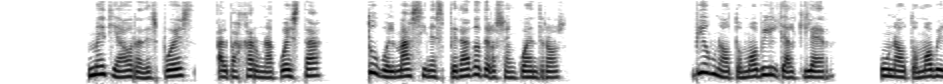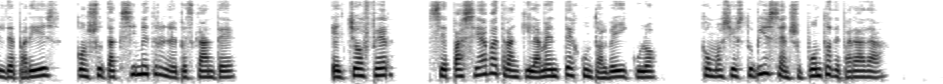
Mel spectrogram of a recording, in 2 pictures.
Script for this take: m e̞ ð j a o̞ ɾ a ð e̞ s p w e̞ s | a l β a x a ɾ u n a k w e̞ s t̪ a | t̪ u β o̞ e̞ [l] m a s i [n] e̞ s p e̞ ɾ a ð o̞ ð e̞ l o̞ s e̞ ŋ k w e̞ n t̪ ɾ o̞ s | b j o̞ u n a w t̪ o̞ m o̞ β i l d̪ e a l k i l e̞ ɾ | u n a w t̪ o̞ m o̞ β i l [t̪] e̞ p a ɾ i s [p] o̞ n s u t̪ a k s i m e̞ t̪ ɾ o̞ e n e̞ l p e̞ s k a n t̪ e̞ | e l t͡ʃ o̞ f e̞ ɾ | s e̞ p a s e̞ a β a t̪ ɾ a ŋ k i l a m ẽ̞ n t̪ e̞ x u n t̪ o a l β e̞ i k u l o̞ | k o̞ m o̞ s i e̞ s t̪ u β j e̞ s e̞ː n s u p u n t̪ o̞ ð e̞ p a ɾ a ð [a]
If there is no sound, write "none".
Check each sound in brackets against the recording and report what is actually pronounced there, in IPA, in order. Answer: l, n, d̪, k, a

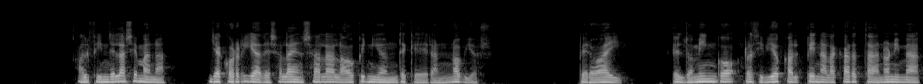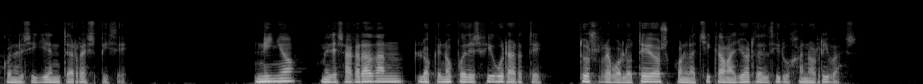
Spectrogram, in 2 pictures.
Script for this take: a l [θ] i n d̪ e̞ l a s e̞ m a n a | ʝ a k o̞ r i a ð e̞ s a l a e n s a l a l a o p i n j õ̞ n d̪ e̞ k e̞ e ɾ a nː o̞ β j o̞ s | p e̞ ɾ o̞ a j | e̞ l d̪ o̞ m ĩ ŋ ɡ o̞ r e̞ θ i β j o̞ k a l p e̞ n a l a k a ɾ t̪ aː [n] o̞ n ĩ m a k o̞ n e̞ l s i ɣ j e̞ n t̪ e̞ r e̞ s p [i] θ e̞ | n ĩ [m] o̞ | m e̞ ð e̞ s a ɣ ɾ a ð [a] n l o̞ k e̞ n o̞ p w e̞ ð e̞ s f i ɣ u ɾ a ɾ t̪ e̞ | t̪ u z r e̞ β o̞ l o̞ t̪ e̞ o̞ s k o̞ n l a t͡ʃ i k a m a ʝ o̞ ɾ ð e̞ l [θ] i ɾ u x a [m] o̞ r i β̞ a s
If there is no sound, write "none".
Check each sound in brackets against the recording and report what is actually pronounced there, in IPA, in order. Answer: f, n, i, ɲ, a, θ, n

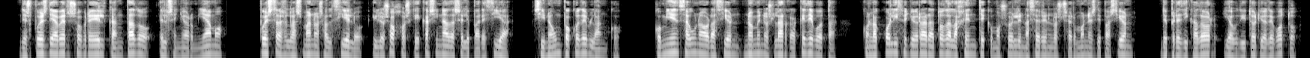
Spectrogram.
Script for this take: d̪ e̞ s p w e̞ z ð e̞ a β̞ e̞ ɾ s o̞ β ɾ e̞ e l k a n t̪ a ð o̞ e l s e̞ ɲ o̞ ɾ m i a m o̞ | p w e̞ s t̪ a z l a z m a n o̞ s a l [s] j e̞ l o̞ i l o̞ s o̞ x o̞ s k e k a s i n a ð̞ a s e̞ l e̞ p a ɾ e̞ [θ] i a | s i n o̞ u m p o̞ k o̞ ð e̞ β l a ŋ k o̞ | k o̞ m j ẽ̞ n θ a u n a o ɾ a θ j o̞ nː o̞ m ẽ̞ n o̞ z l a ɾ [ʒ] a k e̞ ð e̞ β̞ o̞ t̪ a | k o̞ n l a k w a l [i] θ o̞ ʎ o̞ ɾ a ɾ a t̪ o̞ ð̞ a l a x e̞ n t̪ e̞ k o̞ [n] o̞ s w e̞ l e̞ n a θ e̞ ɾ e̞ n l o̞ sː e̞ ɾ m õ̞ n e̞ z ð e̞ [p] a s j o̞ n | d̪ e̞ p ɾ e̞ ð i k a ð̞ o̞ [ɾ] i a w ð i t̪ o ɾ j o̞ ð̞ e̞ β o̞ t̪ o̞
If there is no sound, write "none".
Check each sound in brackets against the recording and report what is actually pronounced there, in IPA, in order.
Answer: θ, θ, ɣ, i, m, p, ɾ

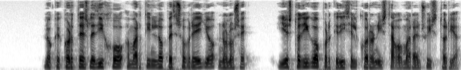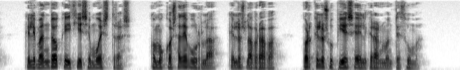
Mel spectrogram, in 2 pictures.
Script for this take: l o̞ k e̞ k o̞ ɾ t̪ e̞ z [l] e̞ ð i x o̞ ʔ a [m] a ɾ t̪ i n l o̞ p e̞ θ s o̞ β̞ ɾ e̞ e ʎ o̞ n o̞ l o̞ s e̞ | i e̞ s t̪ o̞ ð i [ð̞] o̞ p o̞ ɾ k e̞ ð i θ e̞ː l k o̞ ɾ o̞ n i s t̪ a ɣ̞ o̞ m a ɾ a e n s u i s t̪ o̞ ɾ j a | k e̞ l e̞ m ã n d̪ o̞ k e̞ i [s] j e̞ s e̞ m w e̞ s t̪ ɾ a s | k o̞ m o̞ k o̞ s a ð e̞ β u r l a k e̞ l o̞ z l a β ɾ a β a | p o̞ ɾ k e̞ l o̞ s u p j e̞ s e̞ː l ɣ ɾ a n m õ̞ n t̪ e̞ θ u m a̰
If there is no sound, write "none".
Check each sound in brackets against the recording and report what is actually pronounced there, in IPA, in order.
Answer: l, m, ɣ̞, θ

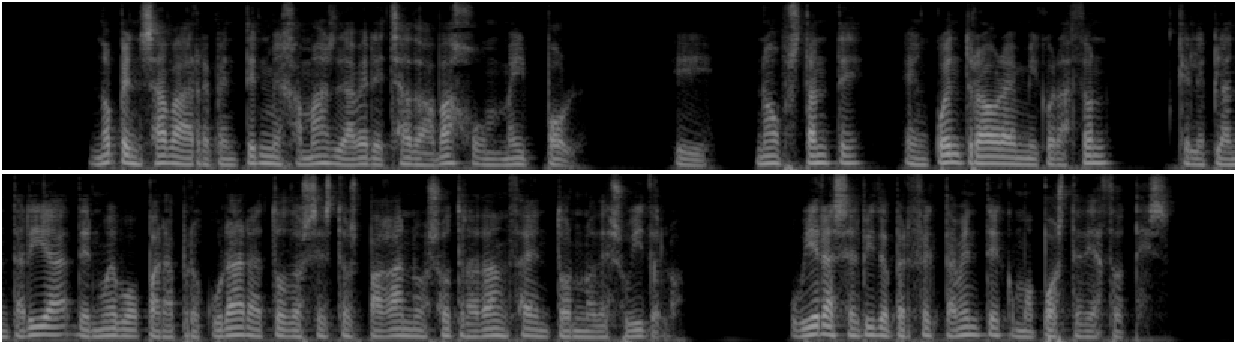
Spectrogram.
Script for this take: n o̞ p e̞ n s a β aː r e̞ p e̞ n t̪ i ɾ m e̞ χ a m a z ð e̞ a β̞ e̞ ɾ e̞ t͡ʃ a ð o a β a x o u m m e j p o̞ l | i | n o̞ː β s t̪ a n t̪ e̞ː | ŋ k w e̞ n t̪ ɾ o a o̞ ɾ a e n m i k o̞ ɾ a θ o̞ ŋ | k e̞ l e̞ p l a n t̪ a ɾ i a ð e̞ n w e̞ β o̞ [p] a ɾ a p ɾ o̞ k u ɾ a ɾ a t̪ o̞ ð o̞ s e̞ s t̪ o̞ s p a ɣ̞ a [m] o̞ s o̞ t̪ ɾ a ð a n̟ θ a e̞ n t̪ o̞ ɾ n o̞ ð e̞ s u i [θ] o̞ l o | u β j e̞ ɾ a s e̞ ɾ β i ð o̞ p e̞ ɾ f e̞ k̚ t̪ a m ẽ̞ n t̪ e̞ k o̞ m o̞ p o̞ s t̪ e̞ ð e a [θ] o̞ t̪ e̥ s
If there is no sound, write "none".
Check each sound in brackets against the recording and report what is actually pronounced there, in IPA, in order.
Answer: p, n, ð, θ

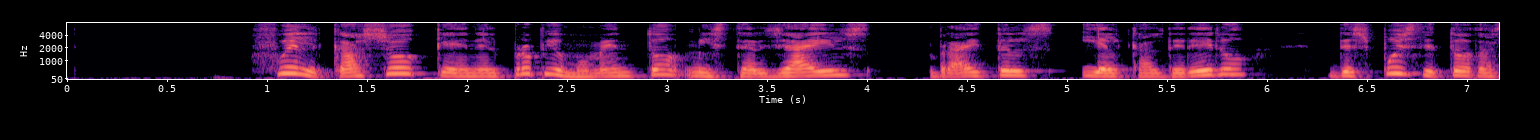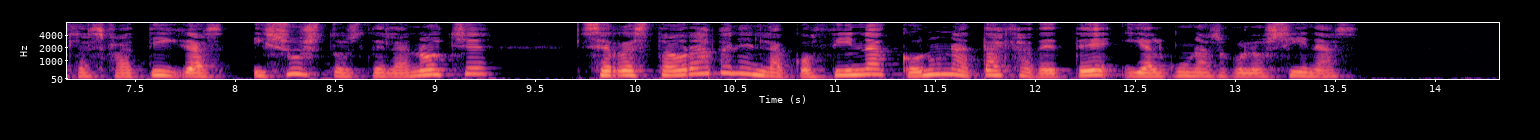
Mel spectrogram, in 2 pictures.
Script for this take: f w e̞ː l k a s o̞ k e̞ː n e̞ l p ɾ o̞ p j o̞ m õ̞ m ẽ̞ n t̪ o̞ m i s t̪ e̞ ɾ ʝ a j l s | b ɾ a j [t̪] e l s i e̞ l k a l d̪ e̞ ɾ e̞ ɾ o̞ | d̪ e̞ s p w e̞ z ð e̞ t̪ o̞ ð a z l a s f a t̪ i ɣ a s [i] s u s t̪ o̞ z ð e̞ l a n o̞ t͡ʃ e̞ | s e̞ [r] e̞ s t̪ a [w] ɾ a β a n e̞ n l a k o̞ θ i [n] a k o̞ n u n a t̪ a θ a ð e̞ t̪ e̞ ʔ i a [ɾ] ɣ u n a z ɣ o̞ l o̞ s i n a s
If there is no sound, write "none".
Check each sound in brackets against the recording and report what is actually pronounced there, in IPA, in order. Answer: t̪, i, r, w, n, l

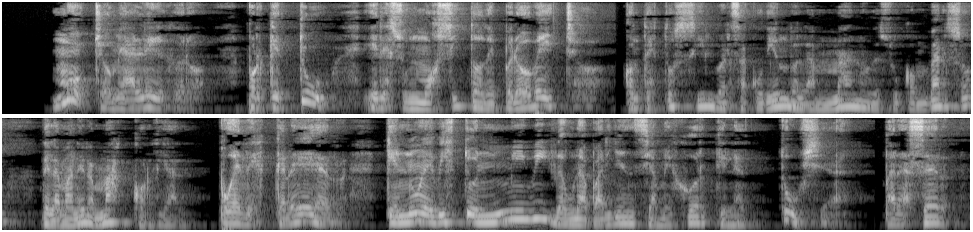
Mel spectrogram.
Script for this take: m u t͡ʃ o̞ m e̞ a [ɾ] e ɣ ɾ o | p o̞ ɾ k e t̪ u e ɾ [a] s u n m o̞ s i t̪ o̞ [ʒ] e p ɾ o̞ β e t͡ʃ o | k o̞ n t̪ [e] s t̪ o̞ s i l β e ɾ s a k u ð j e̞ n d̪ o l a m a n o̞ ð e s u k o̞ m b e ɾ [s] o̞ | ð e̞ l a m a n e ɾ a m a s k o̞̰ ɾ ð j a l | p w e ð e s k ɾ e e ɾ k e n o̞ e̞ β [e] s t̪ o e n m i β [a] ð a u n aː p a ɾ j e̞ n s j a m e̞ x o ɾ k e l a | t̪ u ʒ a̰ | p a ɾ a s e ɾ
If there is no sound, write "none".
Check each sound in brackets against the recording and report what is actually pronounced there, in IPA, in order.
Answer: l, e, ð, e, s, i, i

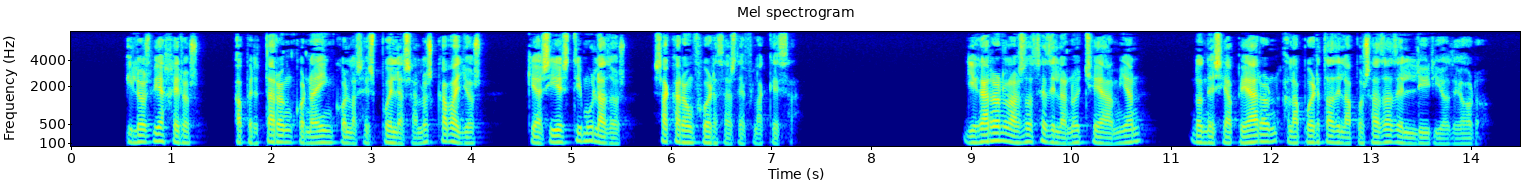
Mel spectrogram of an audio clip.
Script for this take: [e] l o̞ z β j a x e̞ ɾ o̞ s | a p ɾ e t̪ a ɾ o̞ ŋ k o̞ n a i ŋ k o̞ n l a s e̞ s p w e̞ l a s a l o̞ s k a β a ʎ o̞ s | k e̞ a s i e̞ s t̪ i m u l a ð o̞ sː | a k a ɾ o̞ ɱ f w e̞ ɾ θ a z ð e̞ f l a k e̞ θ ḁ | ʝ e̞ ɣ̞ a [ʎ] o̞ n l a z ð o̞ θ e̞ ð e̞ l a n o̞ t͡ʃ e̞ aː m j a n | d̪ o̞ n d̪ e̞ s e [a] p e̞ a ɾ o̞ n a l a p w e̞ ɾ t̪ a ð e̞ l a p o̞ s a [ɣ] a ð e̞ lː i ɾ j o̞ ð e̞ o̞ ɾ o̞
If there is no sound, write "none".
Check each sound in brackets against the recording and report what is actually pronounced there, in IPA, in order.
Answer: i, ɾ, a, ð

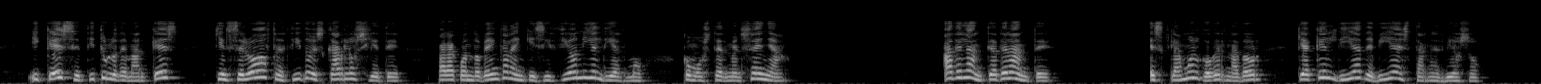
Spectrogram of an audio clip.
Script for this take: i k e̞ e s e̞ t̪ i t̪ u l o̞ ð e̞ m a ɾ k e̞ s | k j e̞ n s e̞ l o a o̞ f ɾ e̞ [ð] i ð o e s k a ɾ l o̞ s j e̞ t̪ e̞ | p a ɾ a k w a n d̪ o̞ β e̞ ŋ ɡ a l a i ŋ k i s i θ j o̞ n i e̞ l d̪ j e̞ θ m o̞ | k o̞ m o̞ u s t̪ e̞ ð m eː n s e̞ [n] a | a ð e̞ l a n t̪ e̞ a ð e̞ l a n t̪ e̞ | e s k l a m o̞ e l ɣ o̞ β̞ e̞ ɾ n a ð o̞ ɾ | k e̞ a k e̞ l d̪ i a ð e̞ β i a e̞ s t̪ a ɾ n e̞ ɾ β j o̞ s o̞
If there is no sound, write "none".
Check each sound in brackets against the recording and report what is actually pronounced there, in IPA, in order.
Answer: θ, ɲ

